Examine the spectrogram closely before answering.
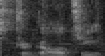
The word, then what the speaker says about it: Dragalge: Yeah, I always want to say it wrong, but it's Dragalge.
